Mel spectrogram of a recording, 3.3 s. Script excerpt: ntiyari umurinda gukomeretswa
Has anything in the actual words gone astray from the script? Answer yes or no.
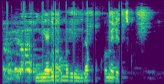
no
